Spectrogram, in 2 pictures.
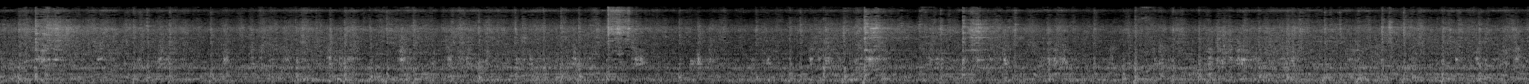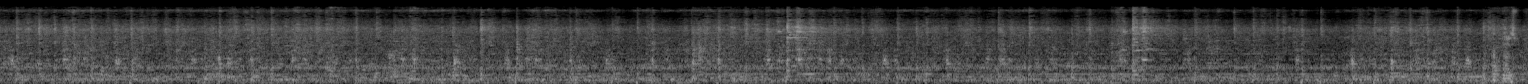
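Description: Coinstar coin-counting machine running with a steady rattle as coins clink and jingle through its sorter, with a few louder sharp clinks now and then as coins are pushed into the tray.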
